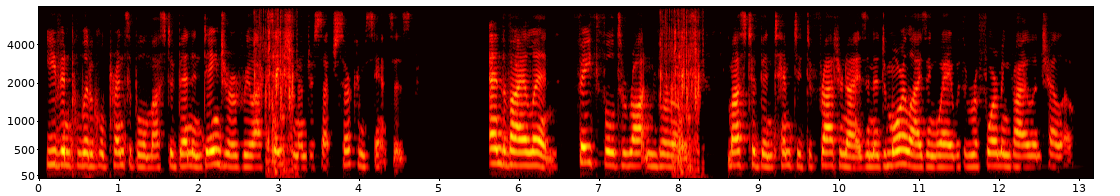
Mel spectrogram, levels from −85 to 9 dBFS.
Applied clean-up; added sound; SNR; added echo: classical method spectral subtraction.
